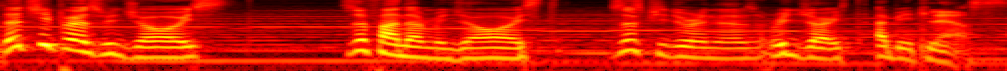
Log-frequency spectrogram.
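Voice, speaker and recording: A woman with a non-native accent, very deep and low in pitch, with very wide pitch swings, a moderate pace and music in the background. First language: not English. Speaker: history student. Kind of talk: video essay narration. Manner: stuttering.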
